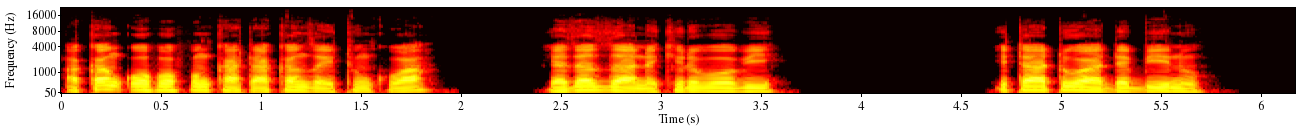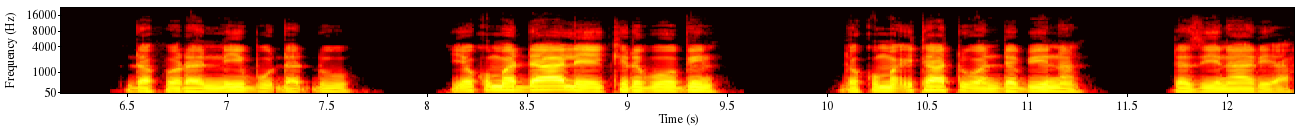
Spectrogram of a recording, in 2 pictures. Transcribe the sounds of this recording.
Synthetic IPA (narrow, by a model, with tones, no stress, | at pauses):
ʔa˨kɐ˦˨ŋkʷʼoː˦ɸoː˦ɸɪ˦ŋkaː˨taː˨kɐ˦nza˨jtʊ˦ŋkʷʊ˦wa˦ | jaː˦zɐ˦zːaː˨na˨kʲɪ˦ɽboː˦biː˦ | ʔɪ˦ta˦tʊ˦waː˨da˨biː˦noː˨ | da˨ɸʊ˨ɾɐ˨nːiː˦buː˨ɗɐ˨ɗuː˦ | jaː˦kʷʊ˦ma˦daː˦le˨ja˦kʲɪ˦ɽboː˦bɪ˦n | da˨kʷʊ˦ma˦ʔɪ˦ta˦tʊ˦wɐ˨ndɐ˦biː˦nɐ˨n | da˨ziː˦naː˦ɾɪ˦jaː˨˦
